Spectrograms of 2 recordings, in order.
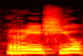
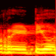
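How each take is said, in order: First: The middle consonant is a 'sh' sound. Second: The middle consonant is a 't' sound. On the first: The speaker calls it right. "रेशियो कहते हैं" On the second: The speaker calls it wrong. "R A टी I ओ को रेटियो नहीं कहते"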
